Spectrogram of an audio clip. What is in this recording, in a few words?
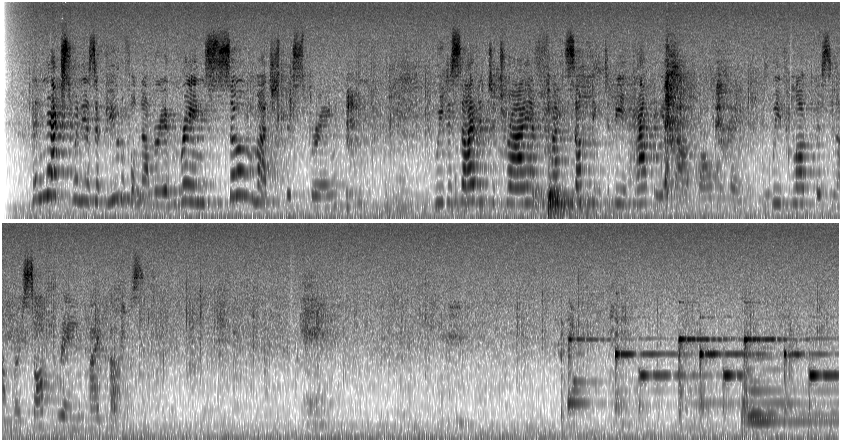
Soft Rain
